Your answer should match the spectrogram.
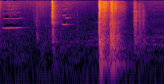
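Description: A wooden door with a brass mail slot and knob swinging shut: a short squeak at the start, two light clicks, then a loud thud as it closes about a second and a half in.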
